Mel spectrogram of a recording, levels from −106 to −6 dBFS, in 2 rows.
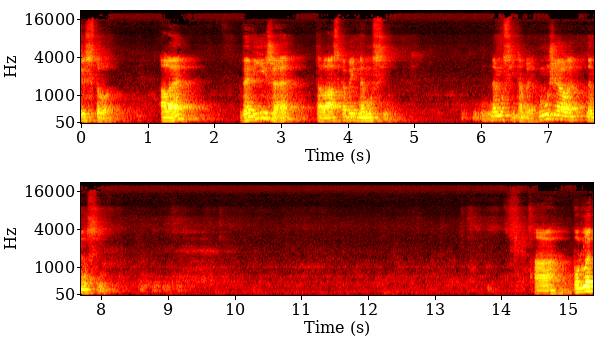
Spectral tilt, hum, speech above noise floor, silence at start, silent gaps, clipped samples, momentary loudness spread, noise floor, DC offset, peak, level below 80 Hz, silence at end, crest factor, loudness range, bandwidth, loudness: -5.5 dB/octave; none; 38 dB; 0 s; none; under 0.1%; 21 LU; -66 dBFS; under 0.1%; -6 dBFS; -74 dBFS; 0 s; 26 dB; 9 LU; 20 kHz; -30 LUFS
